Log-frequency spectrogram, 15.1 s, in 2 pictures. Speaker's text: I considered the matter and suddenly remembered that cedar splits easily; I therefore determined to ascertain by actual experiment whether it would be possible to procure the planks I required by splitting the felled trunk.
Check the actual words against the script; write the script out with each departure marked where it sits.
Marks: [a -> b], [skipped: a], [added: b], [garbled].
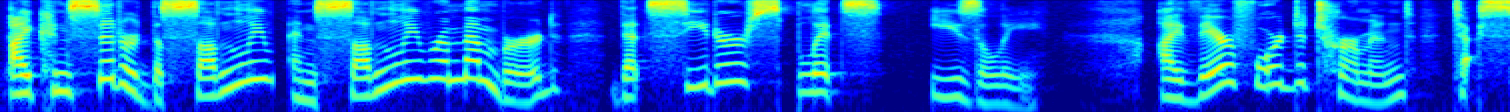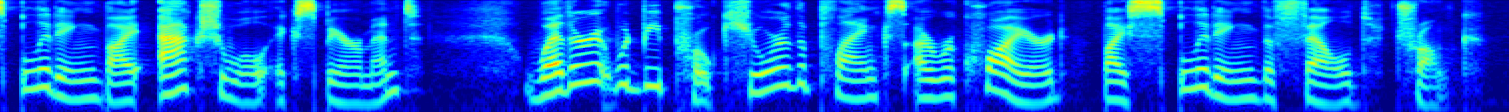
I considered the [matter -> suddenly] and suddenly remembered that cedar splits easily; I therefore determined to [ascertain -> splitting] by actual experiment whether it would be [skipped: possible to] procure the planks I required by splitting the felled trunk.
